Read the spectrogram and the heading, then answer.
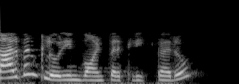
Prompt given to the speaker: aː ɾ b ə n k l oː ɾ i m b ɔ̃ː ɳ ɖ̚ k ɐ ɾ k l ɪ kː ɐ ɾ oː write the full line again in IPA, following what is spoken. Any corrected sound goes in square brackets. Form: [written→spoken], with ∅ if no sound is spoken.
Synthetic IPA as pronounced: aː ɾ b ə n k l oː ɾ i [m→n] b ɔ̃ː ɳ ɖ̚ [k→p] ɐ ɾ k l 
